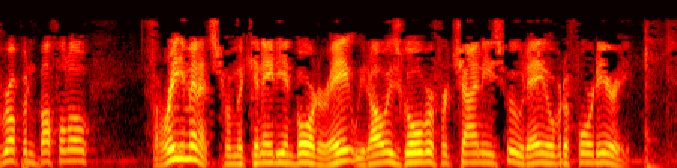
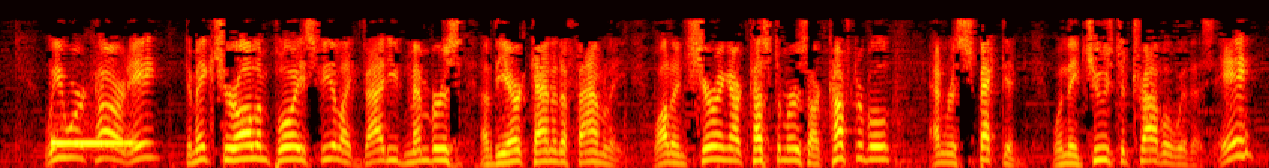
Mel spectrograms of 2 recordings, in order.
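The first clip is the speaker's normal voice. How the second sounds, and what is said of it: Put-on Canadian accent. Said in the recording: “I'm going to do this in my Canadian accent”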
